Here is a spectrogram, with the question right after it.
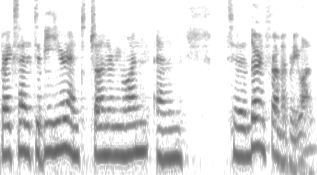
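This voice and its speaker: A woman's voice: fairly low pitch, fairly even intonation, moderate pace. A woman investor introducing herself on a panel in a friendly, chatty way.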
